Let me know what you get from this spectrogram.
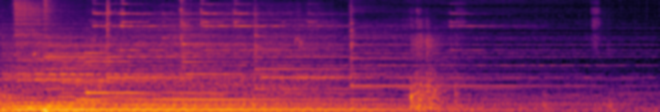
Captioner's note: bell ringing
